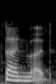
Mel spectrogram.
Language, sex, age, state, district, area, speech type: Punjabi, female, 18-30, Punjab, Jalandhar, urban, spontaneous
